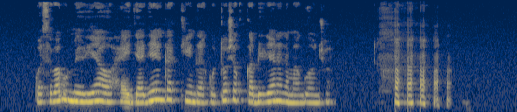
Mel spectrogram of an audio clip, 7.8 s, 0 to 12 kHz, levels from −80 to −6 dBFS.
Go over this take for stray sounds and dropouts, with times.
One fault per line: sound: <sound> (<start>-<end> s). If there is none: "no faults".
sound: laugh (5.6-6.8 s)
